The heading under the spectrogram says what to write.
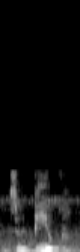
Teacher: hidden yes sound after the B sound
